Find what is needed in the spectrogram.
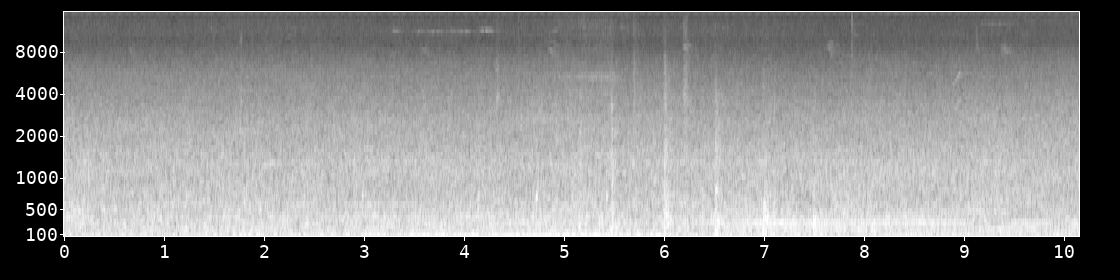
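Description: A steady mechanical drone with a low hum, like a distant engine, swelling a little about halfway through. A few faint knocks come near the middle.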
